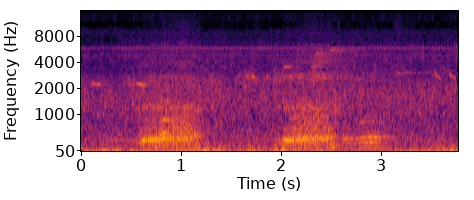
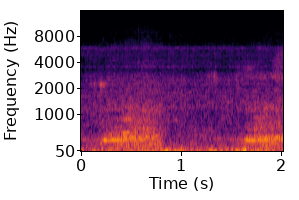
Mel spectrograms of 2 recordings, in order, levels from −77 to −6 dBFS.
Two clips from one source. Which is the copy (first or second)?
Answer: second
